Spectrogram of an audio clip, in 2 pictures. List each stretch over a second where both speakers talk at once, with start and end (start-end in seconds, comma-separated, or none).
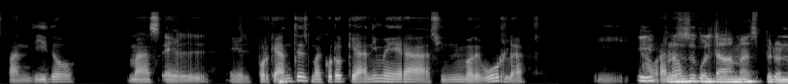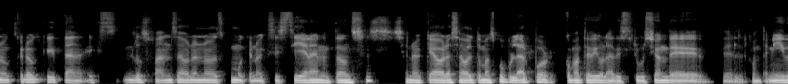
none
